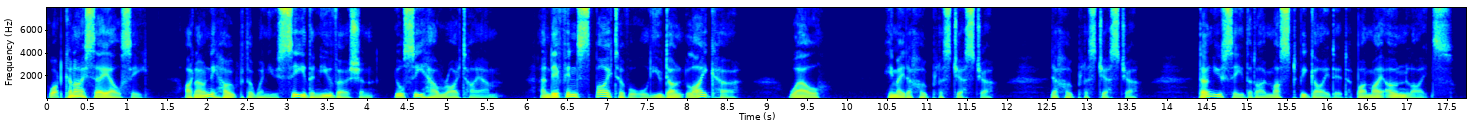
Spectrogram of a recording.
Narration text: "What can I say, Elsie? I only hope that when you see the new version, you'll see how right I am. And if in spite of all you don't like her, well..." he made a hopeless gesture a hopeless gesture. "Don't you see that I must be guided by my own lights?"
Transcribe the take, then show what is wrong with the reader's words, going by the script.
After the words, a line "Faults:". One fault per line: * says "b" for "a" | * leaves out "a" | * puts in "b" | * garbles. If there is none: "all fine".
"What can I say, Elsie? I only hope that when you see the new version, you'll see how right I am. And if in spite of all you don't like her, well..." he made a hopeless gesture a hopeless gesture. "Don't you see that I must be guided by my own lights?"
Faults:
all fine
